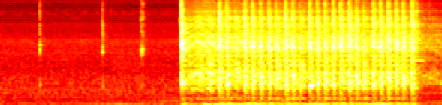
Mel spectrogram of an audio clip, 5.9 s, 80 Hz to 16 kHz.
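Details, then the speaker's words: V8 swapped into a Datsun 720, first startup, coils and fuel pump unplugged to crank and get oil flowing: strong even starter cranking about three beats a second for three seconds, engine turning freely without firing. Normal priming crank. "have all the coils unplugged and the fuel pump is unplugged and we're going to go ahead and crank it over a couple times and just get some oil flowing"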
